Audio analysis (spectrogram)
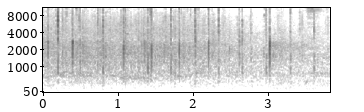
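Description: An audience applauds as a guest is welcomed on stage, with dense, steady clapping from many hands, a continuous crackle of overlapping claps with a few sharper ones standing out, fairly soft throughout and with no one speaking.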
